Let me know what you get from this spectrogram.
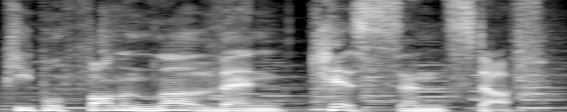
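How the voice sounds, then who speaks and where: Girl doing a shy innocent young guy, low voice, unsure of himself, visual novel, music under it. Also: slow pace. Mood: puzzled. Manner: hesitant, earnest, unsure. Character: naive, hesitant, innocent young man. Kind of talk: visual novel character reading.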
